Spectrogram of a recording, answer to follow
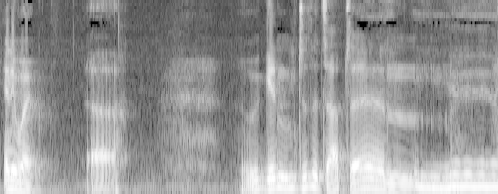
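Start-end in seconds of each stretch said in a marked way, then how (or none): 2.4-5.0 radio announcer. Acted. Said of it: "I can get really radio announcy".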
